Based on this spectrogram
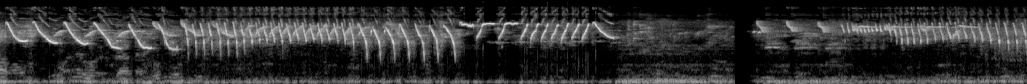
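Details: Canary singing as a lure to make other canaries reply: swooping whistled notes give way to long rapid high trills and a descending rattle, a short break, then more fast trilling.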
